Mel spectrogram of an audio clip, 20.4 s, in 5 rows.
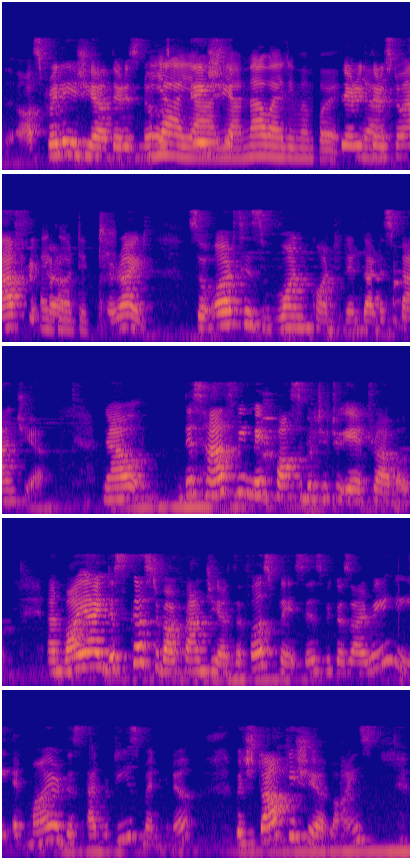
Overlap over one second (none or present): none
